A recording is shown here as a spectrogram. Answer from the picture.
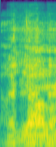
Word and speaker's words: Ayala: Ayala.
